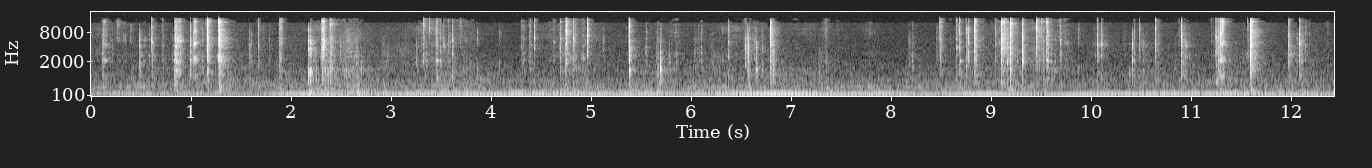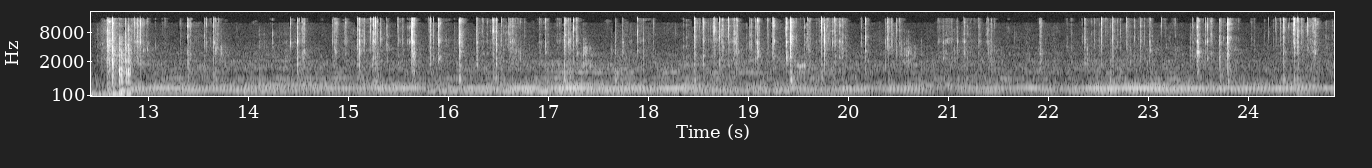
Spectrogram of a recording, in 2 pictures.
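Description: Faint, irregular clicking of a metal transfer tool against the needles and plastic needle bed of an LK150 knitting machine as stitches are bound off by hand.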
